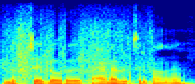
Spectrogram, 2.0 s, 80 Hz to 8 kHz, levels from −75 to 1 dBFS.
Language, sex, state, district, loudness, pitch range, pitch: Tamil, male, Tamil Nadu, Nilgiris, -17 LUFS, 90-95 Hz, 95 Hz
